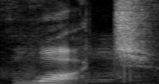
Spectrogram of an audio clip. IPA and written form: wɑːtʃ (watch)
